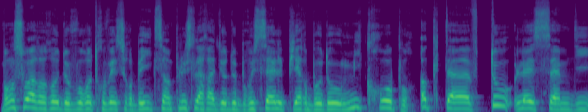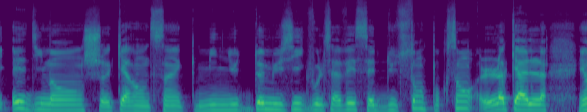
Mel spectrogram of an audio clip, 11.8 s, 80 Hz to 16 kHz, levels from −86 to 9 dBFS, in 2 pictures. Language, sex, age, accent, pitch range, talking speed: French, male, 40-59, French, 115-170 Hz, 170 wpm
